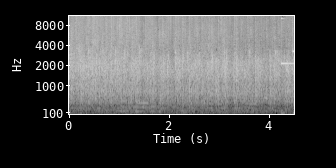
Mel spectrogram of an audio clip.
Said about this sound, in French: on vous applaudit, on vous encourage pour le jeu.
